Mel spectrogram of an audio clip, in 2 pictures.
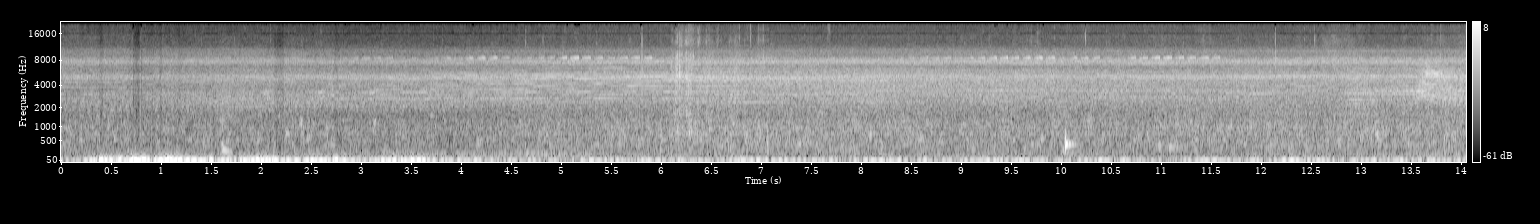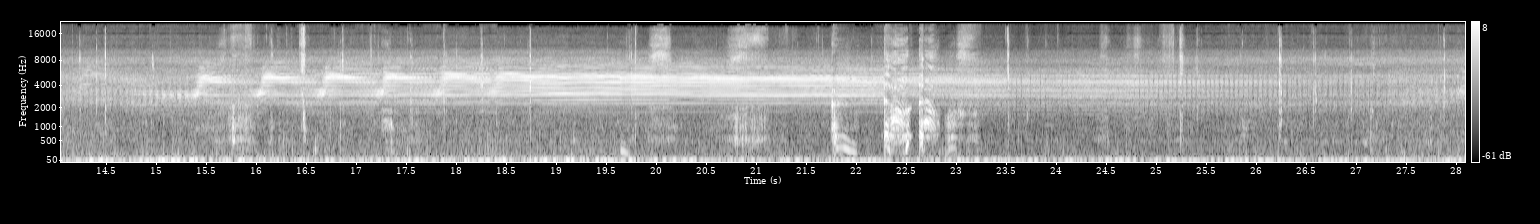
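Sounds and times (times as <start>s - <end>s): high-pitched insect chorus: 0.0s - 28.0s
pulsing insect buzz: 11.6s - 28.0s
faint outdoor background: 12.2s - 28.0s.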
